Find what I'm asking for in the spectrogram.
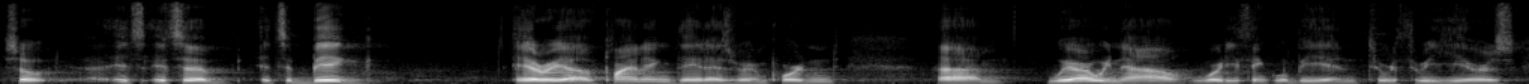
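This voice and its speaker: A man's voice: medium pitch, steady tone, moderate pace. A man moderating a conference panel, asking long rambling questions with frequent restarts. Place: conference stage. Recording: dull lo-fi sound.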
